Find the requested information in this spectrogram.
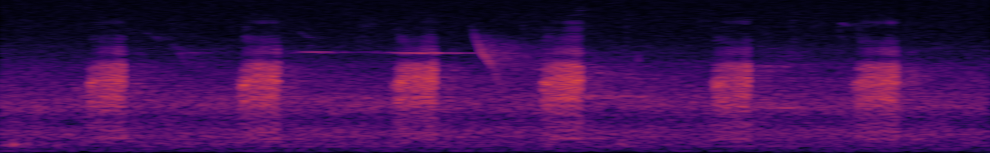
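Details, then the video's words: A Pacific Black Duck gives six loud, harsh quacks, about one every three-quarters of a second, with a faint thin whistle from another bird in between. "Pacific Black Duck Call Song Sound"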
